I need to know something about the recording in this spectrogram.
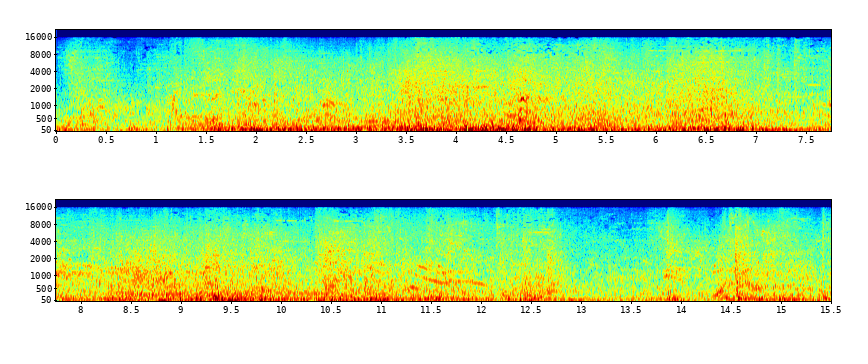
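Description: Video game spell effects crackle and burst rapidly in a battle.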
